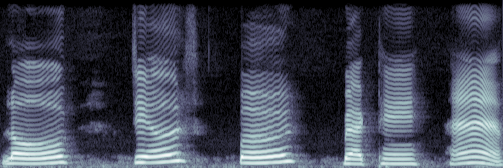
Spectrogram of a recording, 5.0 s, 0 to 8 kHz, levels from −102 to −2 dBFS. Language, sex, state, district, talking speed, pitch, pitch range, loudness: Hindi, female, Punjab, Fazilka, 60 wpm, 255 Hz, 230-280 Hz, -12 LUFS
